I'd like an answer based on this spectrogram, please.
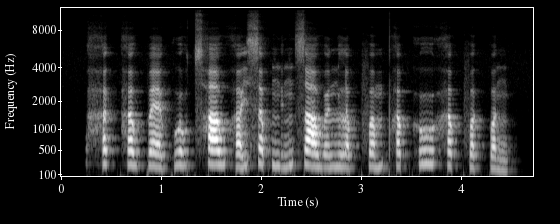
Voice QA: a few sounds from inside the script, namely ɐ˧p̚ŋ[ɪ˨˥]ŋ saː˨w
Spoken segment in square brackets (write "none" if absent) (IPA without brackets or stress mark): ɪ˨˥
